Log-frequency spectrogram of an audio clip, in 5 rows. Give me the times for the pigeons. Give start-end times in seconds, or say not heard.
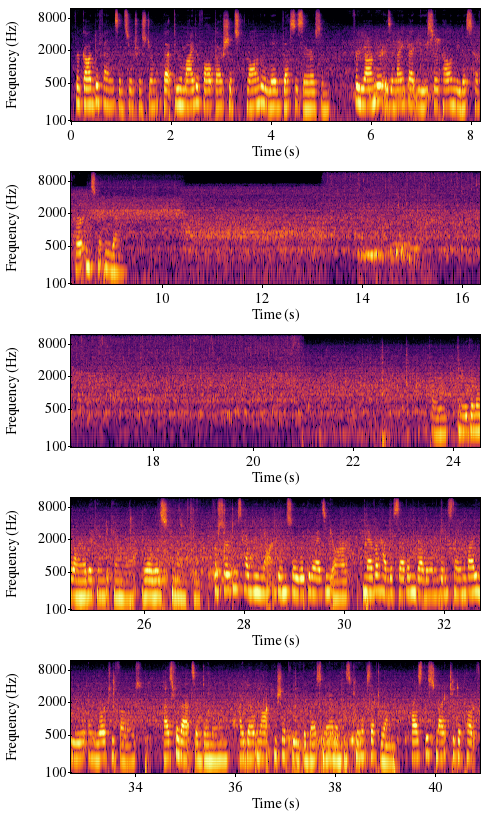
5.4-7.4, 13.9-15.5, 26.2-27.9, 37.0-38.7.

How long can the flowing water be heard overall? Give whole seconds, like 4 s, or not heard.
41 s.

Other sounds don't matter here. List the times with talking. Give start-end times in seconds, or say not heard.
0.1-9.2, 23.4-40.8.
